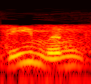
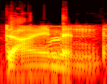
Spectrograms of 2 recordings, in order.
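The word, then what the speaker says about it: Dimond: What Brother Demon put on his DVD. It's pronounced diamond.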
